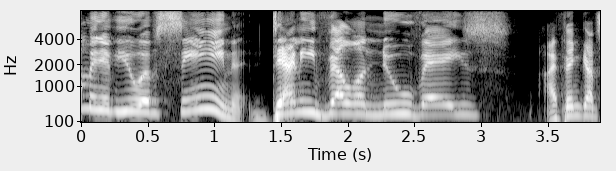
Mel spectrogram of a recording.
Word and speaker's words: Denis Villeneuve: How many of you have seen Denis Villeneuve's, I think that's how you say his name. If not, I'm going to call him what his mama named him, chat. She named him Denis Villeneuve, okay?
